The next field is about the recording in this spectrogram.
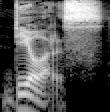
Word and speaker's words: Doris: She's like, what sort of, like, her mom is named Raquel and her daughter's name is Doris, but apparently her name is said Dioris. – Oh, well, it's still Doris. It's spelled Doris.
